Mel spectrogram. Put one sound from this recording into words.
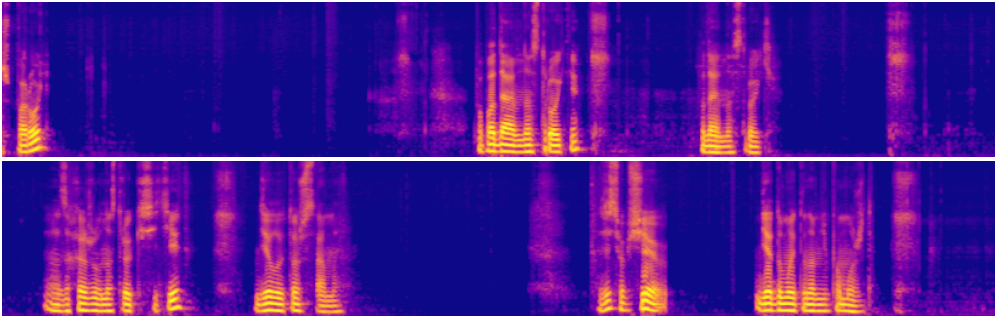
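A young man talks calmly and close into a microphone, in short bursts with pauses.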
